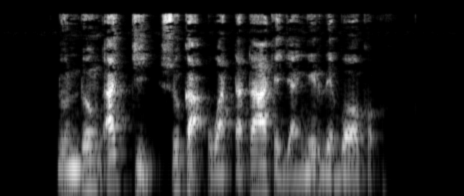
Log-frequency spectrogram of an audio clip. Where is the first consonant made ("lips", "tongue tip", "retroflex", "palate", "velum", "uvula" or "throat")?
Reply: tongue tip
